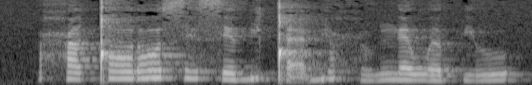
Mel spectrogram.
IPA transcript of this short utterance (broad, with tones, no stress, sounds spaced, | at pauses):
ħ ʌ˩˧ ǃ ɔ˧ ɾ ɔ˥ s ɛ̤˥ s ɪ˧ bʲ ə˥ ǃ æ̰˩˧ bʲ ṳ˥ ħ ṳ˩˧ ŋ ɛ˧ w ə˩˧ pʲ u˩˧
